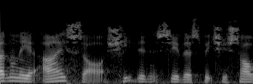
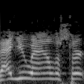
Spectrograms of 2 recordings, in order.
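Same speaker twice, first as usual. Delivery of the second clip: put-on very high, loud, belted Texan accent; 13 semitones higher, 10 dB louder than usual. Retelling a phone call from Cindy Jacobs, in her Texan accent. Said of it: "in her Texan accent".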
